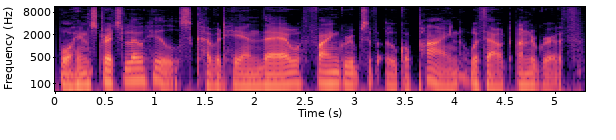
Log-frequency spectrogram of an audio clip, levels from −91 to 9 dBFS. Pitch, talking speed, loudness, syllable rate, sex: 95 Hz, 205 wpm, -21 LUFS, 5.5 syllables/s, male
